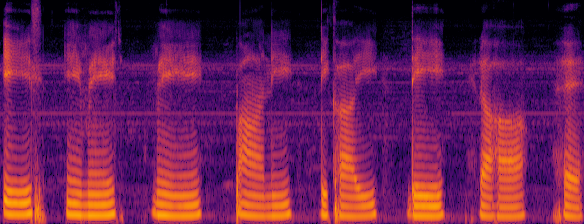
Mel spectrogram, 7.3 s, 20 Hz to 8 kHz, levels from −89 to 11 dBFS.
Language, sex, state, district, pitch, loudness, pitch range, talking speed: Hindi, female, Rajasthan, Jaipur, 135 Hz, -16 LUFS, 125-145 Hz, 65 wpm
